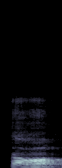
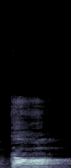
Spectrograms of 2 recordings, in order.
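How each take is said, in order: No difference in how they are said.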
